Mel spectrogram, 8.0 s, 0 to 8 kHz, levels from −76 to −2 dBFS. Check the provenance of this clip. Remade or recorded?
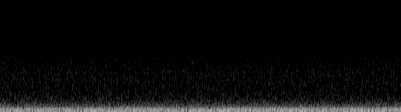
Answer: remade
